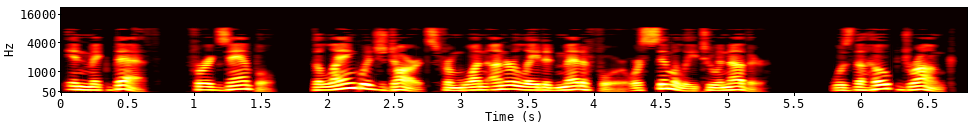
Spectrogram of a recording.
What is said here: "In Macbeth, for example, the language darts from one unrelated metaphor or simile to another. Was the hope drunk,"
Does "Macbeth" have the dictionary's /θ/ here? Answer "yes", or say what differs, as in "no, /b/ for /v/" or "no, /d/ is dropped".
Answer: yes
